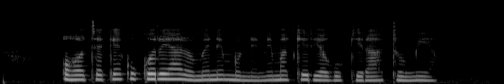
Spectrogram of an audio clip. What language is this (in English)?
Kikuyu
